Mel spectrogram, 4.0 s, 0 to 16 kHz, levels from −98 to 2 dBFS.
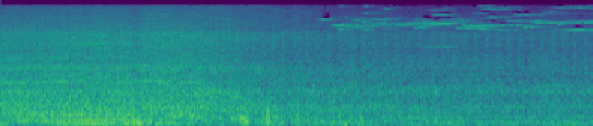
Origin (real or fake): real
